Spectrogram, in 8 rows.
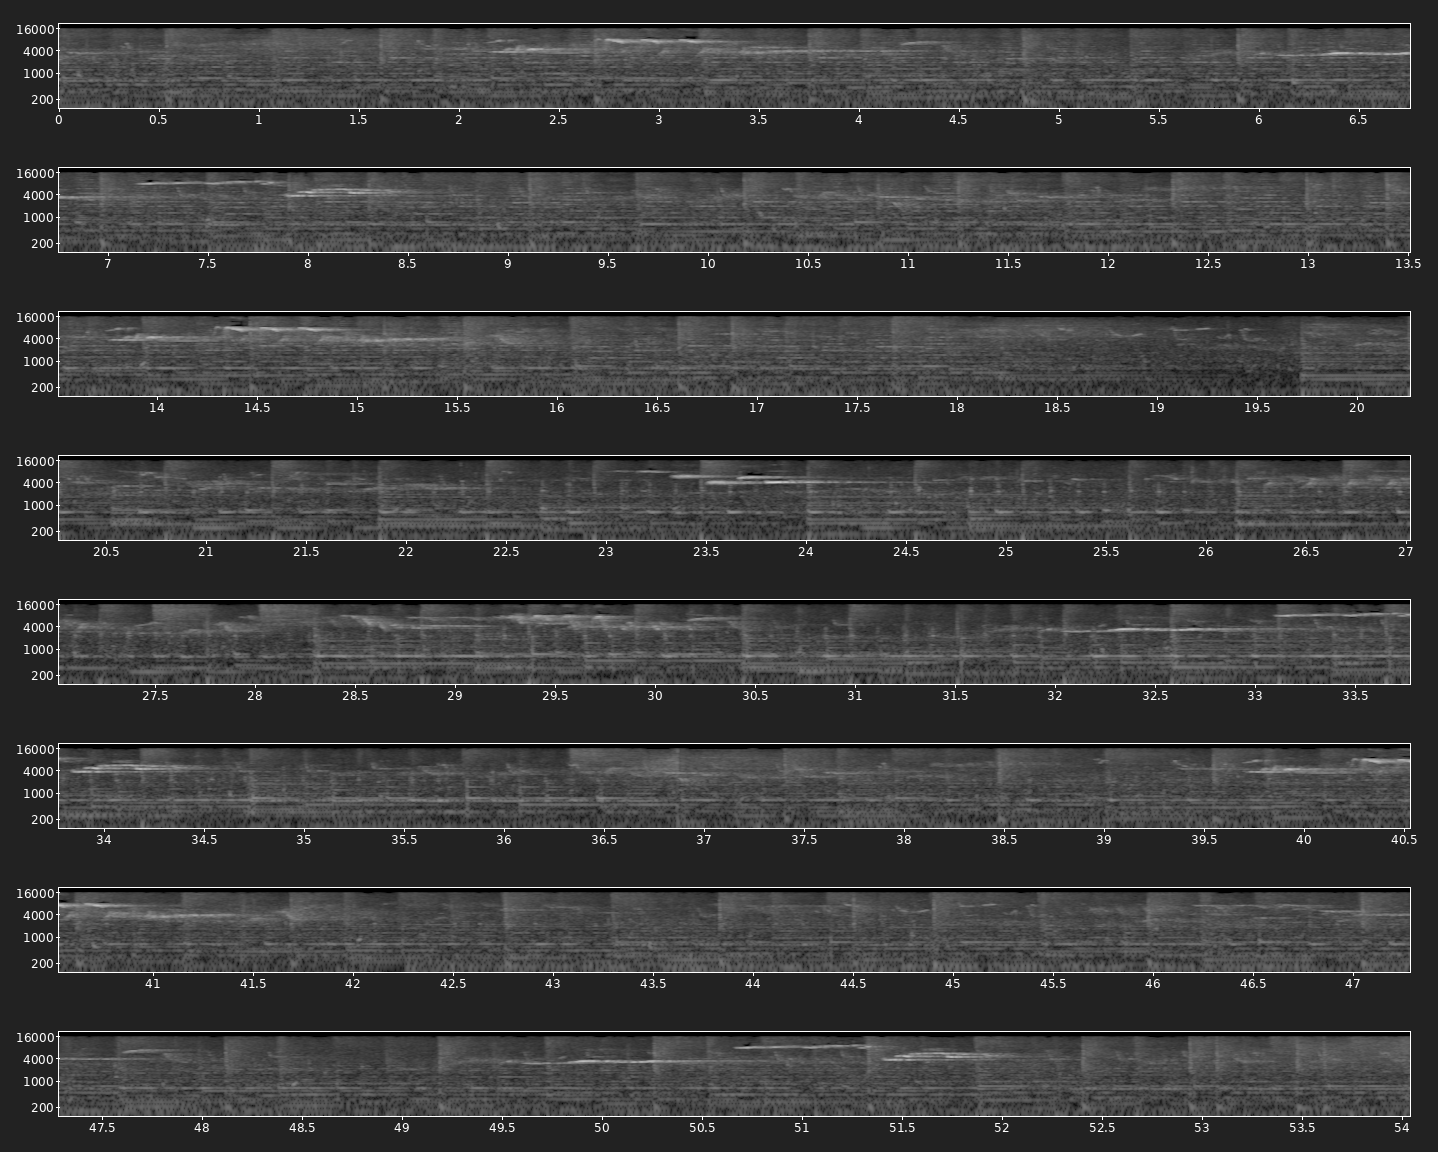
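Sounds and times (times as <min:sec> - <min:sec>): bird chirps: 0:00.0 - 0:54.0
instrumental music with soft beat: 0:00.0 - 0:54.0.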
